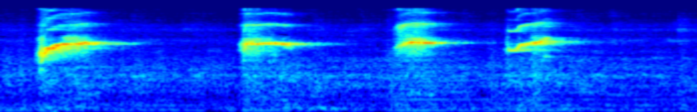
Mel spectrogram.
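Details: A hand-reared young olive-backed sunbird gives four clear, high, slightly rising chip notes, roughly half a second apart, as a lure to set silent birds singing.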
